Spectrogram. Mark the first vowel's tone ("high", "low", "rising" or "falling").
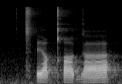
rising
